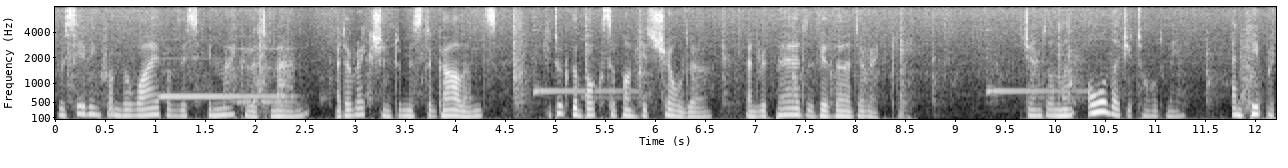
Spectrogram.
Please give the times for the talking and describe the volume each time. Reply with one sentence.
You can hear the talking from 0.0 to 8.6 s, at a steady volume; and briefly from 9.7 to 12.1 s.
